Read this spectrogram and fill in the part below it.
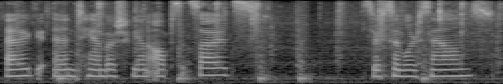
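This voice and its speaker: A woman with a low alto voice, livestreaming as a musician and chatting casually while she builds loops, often thinking out loud. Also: level tone, unhurried, noisy background. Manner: chatty, talks aloud to herself.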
